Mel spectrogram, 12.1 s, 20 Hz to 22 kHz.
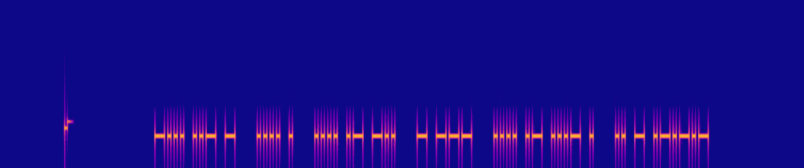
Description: Morse code, heard as a keyed tone, about 25 wpm, 700 Hz. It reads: BUT HE HAD TO HAVE IT.
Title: Sentences from Top 100 Words 25wpm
